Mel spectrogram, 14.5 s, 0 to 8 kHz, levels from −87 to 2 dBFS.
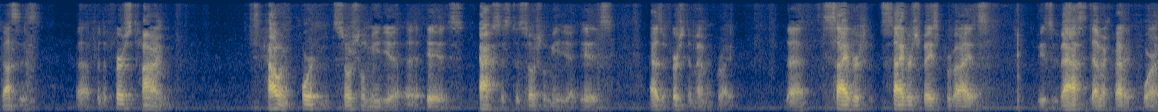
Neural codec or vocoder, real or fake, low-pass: codec, 16 kHz in and 24 kHz out, 2.2 kbps, FireRedTTS-2 codec; fake; 7.2 kHz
